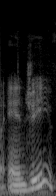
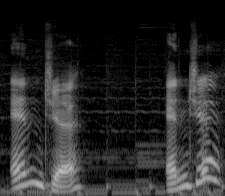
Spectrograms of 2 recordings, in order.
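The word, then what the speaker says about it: Ange: time all time now Angie favorite character of all time really I'm here to tell you her name is pronounced en Ena feel free to ignore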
